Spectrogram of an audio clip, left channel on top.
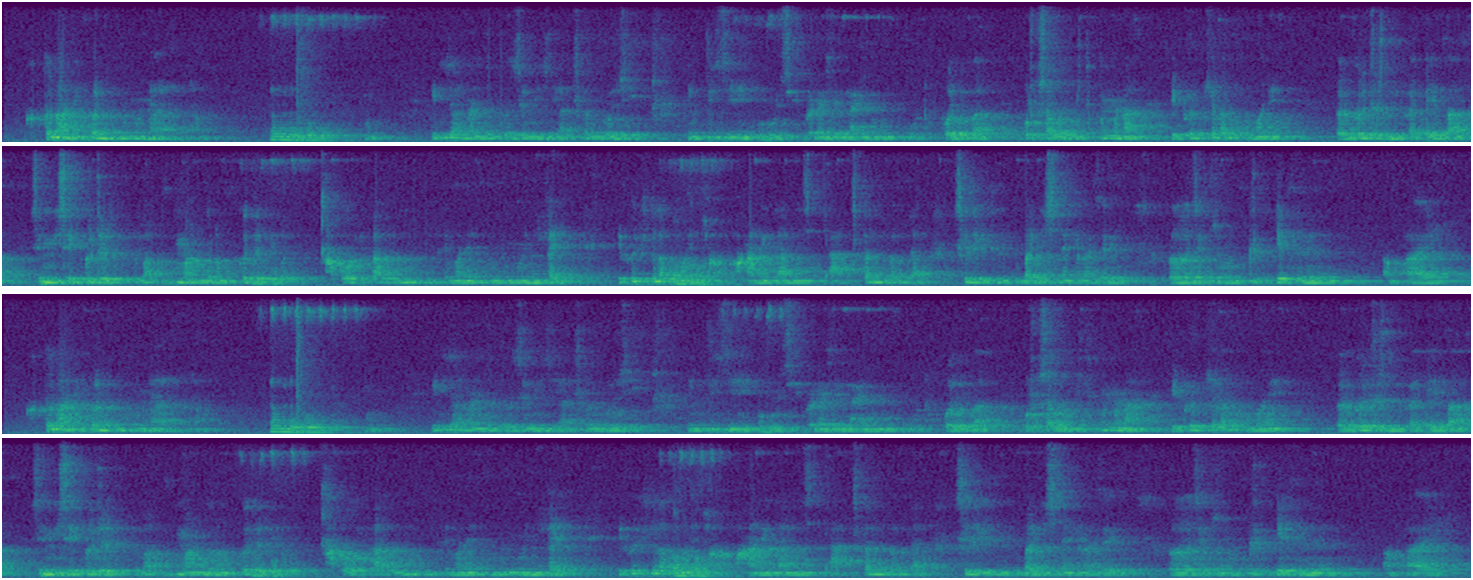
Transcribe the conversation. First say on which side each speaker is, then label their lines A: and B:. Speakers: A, on the left; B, on the right.
A: खोनानै बा नुनो मोनो आरो नोंथां।
B: औ नंगौ नोंथां।
A: बेनि जाहोनानो जाहैबाय जोंनि जि आथिखाल मुगायाव जि जोंनि जि
B: औ औ
A: उजिबोनाय जि लाइमोन गथ'फोर एबा गथ'साफोर बिथांमोना बेफोर खेलाफोरखौ माने ओ गोदोनिफ्राय बा जोंनिसाय गोदोर एबा मान गोनां गोदोर
B: औ औ
A: एबा आबय आबौमोननिफ्राय माने नुनो मोनैखाय। बेफोर खेलाखौ
B: औ
A: माने
B: औ
A: <unintelligible> दानि आथिखाल मुगायाव दा सोलिबाय थानाय बायदिसिना खेला जेरै ओ जायखौ जोङो क्रिकेट होनो। ओमफाय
